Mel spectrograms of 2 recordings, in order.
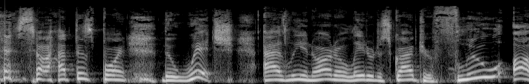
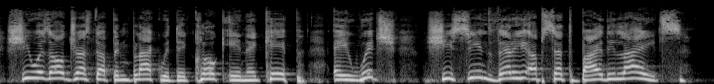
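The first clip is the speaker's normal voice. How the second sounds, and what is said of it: Put-on Mexican accent. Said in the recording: “That's my best Mexican accent. ... That was beautiful.”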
